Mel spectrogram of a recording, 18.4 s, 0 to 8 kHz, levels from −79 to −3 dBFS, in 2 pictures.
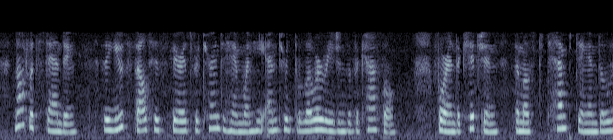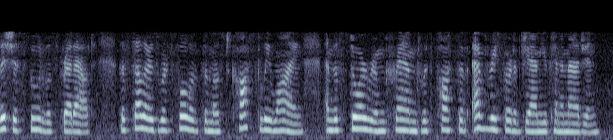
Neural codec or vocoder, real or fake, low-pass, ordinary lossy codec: none; real; 7.2 kHz; AAC, 16 kbps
